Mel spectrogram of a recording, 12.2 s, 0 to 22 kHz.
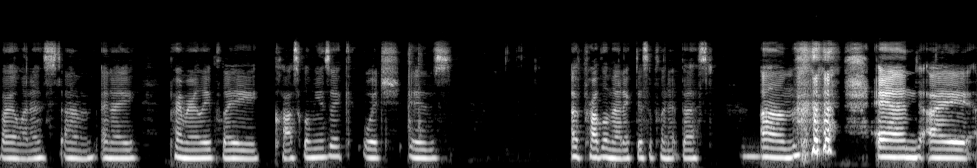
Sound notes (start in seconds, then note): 10.0 laughs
